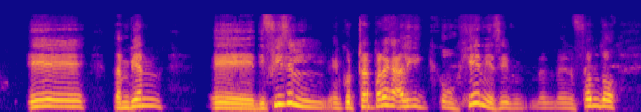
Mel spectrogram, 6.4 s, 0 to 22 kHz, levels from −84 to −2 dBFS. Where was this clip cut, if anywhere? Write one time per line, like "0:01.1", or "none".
none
